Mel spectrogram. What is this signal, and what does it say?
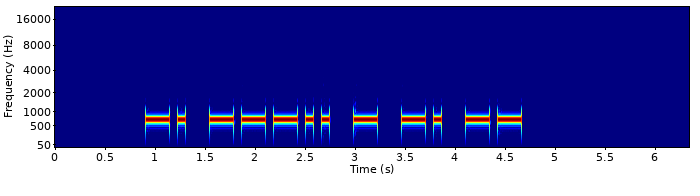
Morse code, heard as a keyed tone, about 18 wpm, 700 Hz. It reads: N8TNM
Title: Speed Racing - USA 1x3 Call Signs 15wpm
